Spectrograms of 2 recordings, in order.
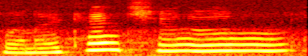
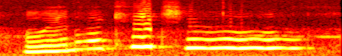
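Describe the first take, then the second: First: Slow and higher taunt; high drawn threat. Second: Much higher, louder, very slow squeal; squeaky mock threat. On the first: Pretend. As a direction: stretch it out teasingly. First take of threat. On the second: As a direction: push the taunt up into a squeal. Second take climbs higher.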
